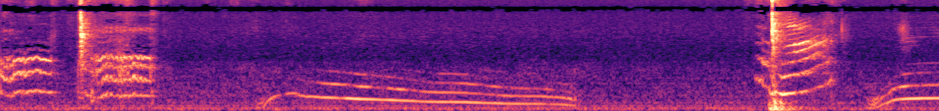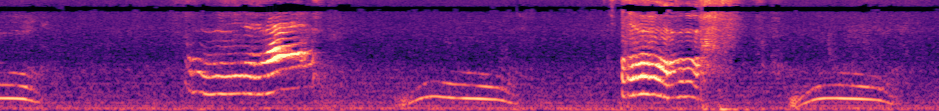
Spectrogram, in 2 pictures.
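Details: A male domestic cat caterwauls in a series of loud yowls: one long wail sliding steadily downward, then several shorter arched, rising-and-falling moans every couple of seconds, with sharp clicks and knocks between them over a low steady hum.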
